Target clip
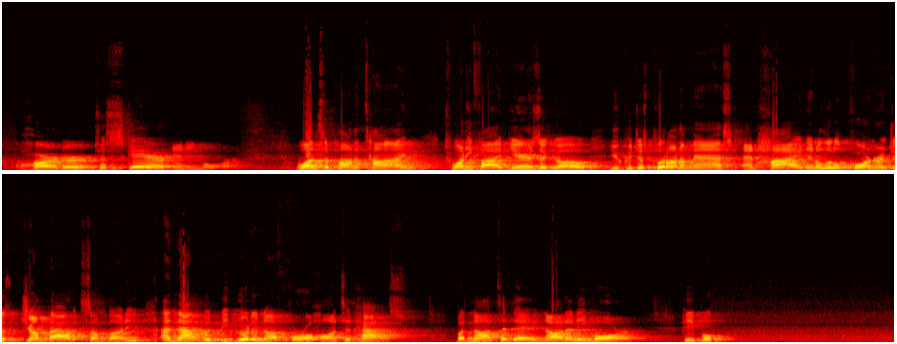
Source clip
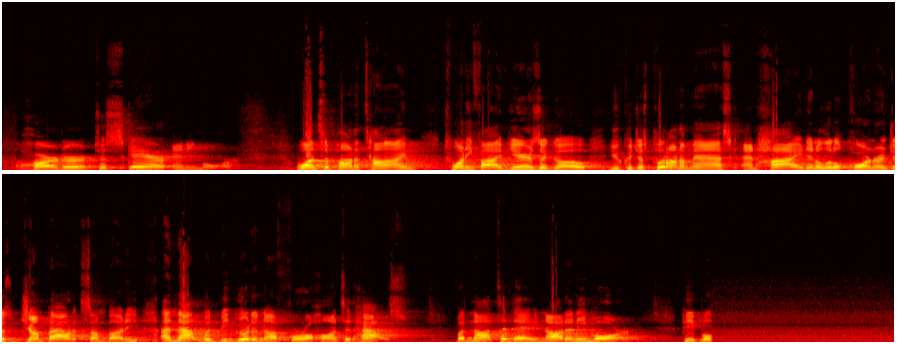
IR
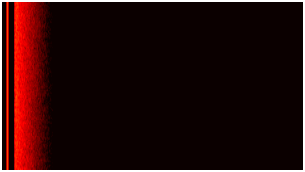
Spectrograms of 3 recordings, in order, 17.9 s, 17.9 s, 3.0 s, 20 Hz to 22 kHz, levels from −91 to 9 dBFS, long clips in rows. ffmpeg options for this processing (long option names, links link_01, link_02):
-filter_complex "[0:a]asplit=2[link_01][link_02];[link_02]highpass=200[link_03];[1:a]atrim=start_sample=2205,lowpass=2500[link_04];[link_03][link_04]afir=irnorm=-1:irlink=0,volume=-6.5dB[link_05];[link_01][link_05]amix=inputs=2:normalize=0,volume=-3dB"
